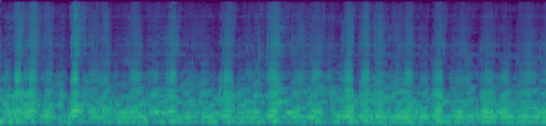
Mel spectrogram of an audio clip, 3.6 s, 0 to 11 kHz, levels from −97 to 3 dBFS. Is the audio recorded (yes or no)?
no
